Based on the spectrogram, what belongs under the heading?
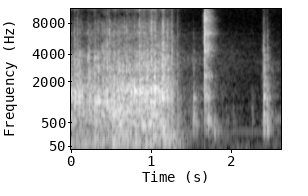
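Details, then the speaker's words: Model locomotive on a Hornby HM2000 controller, slow pull-away: harsh gritty buzz and grinding from the motor caused by PWM, then a few clicks on stopping; running is quieter on a Morley Vector controller. "let's try and do a slow pull away hear that buzz and that's that grinding noise"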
